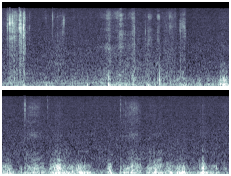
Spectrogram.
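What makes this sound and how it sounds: Long black acrylic nails on both hands scratch the top of a light blue solid bar of soap lying on a table. The result is a quiet, crisp scraping with a bright hiss at the start, followed by soft, irregular low rustling and tapping bursts.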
